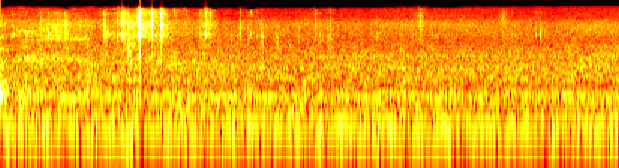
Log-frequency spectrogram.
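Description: A few light clicks and rustles from the cut carbon fiber seatpost section being picked up and handled, about a second in, over a steady low hum.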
